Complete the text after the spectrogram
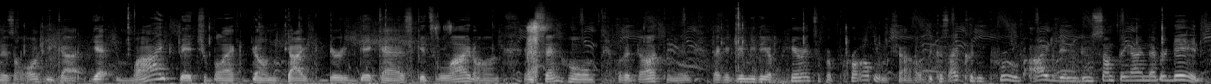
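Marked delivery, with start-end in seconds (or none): none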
